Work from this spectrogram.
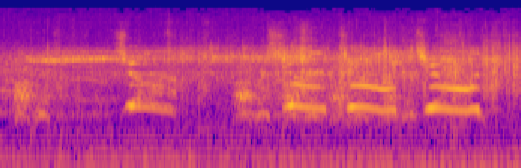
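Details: Eight-week-old Cane Corso puppies during socializing, giving short whining yelps that bend downward, roughly one every half second, over a steady high background hiss.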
